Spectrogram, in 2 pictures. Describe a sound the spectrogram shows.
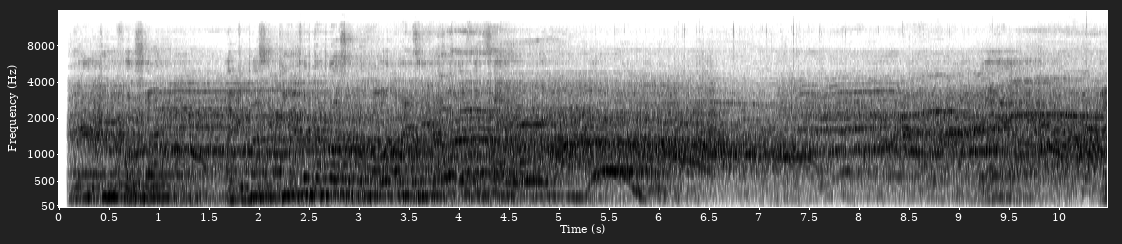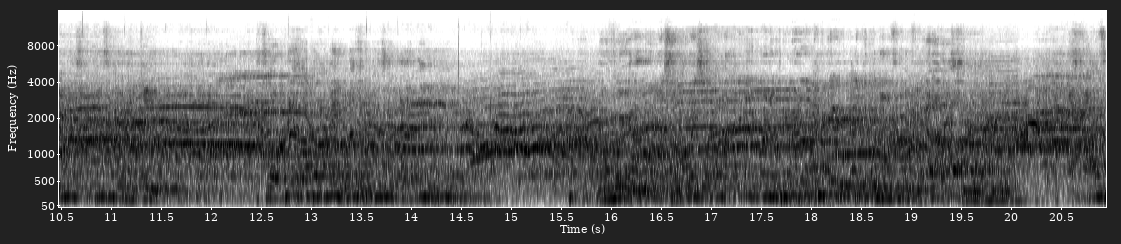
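A young man talks into a microphone over loudspeakers in a large echoing hall.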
